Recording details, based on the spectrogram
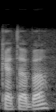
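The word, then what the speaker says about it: كَتَبَ: So first it will give you the Arabic and then how to pronounce it, kataba.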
